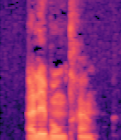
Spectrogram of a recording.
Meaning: to be flying around, to be rife
- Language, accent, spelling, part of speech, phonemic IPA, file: French, France, aller bon train, verb, /a.le bɔ̃ tʁɛ̃/, LL-Q150 (fra)-aller bon train.wav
